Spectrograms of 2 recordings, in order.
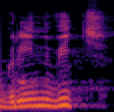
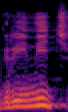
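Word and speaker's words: Greenwich: का आप ध्यान रखेंगे जो ग्रीनविच जो शब्द होता है यह ग्रीनविच नहीं होता इसका सही प्रोनंसिएशन ग्रीनिच है ग्रीनिच ठीक है यह है इसका सही उच्चारण ग्रीनिच ग्रीनविच नहीं ग्रीनिच ठीक है ऐसे ही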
